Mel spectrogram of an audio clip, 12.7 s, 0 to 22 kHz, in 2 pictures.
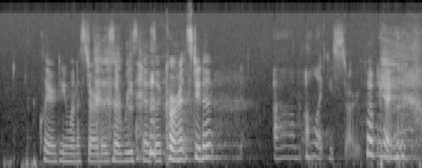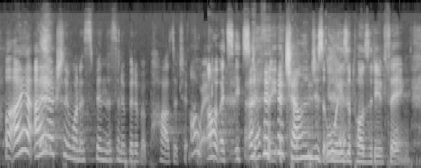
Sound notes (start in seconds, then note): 5.2 chuckles; 10.0 laughs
